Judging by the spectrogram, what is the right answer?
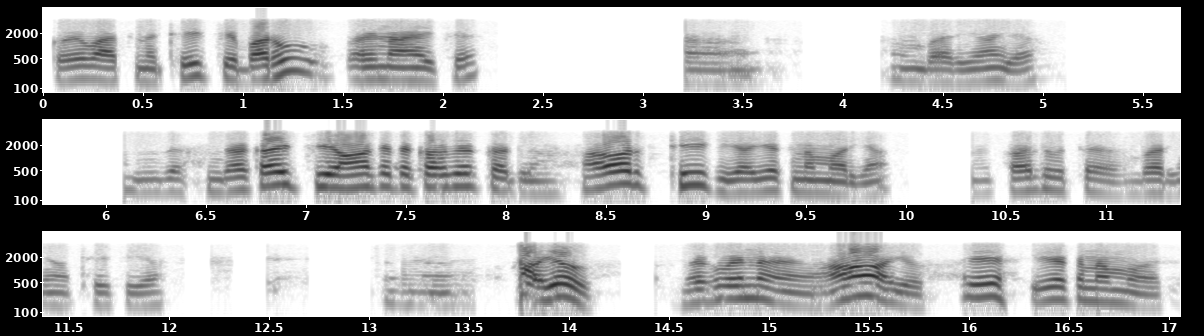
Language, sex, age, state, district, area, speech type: Maithili, male, 18-30, Bihar, Saharsa, rural, conversation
